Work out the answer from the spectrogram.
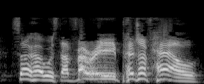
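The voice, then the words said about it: Weak attempt at Scottish accent. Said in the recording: “Not a Scottish accent, I know.”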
